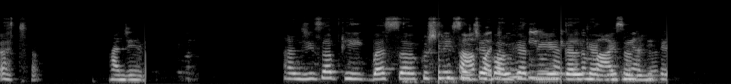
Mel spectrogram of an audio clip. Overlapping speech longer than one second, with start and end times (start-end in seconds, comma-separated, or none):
4.2-6.6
